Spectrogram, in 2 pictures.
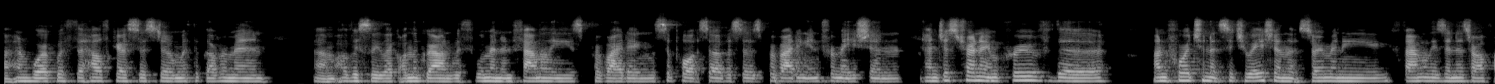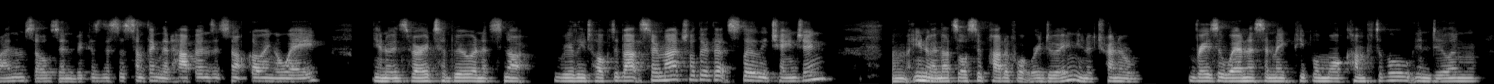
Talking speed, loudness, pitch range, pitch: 185 wpm, -23 LUFS, 145-160 Hz, 155 Hz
